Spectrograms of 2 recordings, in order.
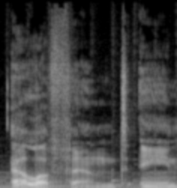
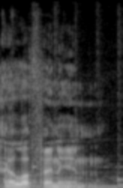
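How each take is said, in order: First: The T sound at the end of 'elephant' is pronounced. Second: The T sound at the end of 'elephant' is dropped. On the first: "he didn't say elephant in" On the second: "he said elephant in"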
